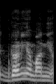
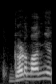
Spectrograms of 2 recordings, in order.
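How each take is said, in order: First: गण्यमान्य with a y after the ण; correct form demonstrated. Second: गणमान्य with no y after the ण; wrong form demonstrated. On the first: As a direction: say गण्यमान्य as "ganya-maanya". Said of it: "गण्यमान्य होता है". (गण्यमान्य में "ण्य" साफ़ बोलें) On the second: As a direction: say गणमान्य as "gan-maanya". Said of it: "गणमान्य नहीं होता है". (गणमान्य में "ण" के बाद "य" नहीं) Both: Shown as a demonstration.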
